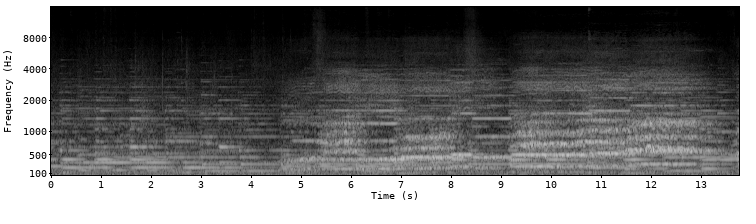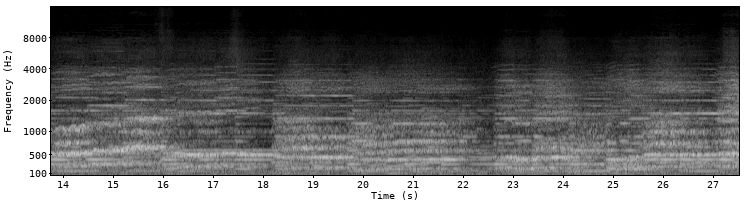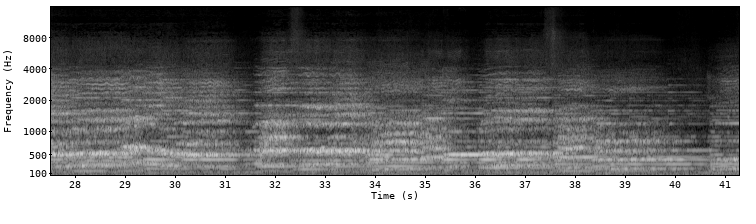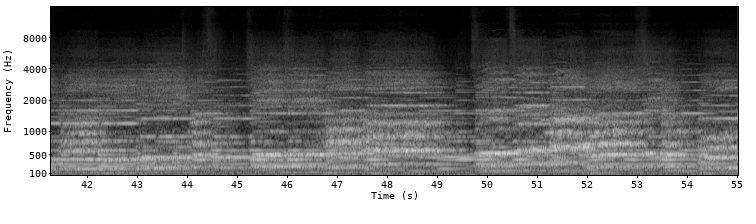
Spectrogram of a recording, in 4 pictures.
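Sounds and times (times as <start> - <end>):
men's choir singing in harmony: 0.0 - 55.0.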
